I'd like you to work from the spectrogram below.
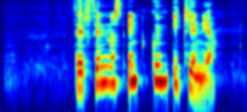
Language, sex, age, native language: Icelandic, male, 9, Icelandic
